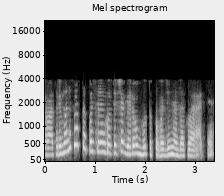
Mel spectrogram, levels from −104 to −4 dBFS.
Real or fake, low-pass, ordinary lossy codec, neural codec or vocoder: fake; 7.2 kHz; AAC, 16 kbps; vocoder, 22.05 kHz, 80 mel bands, WaveNeXt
